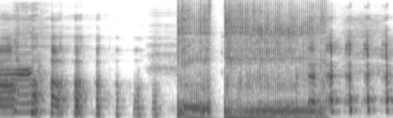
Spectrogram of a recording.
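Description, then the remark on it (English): A voice blows loud, buzzy raspberry fart sounds with the mouth: a string of short sputtering bursts, then two long sustained blasts, and a few quick pops at the end. “Oh man, so, fart noises. This is what we've come to.”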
